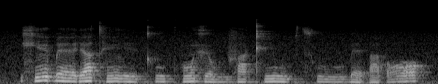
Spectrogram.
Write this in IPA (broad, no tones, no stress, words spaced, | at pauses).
xʲɛ̃ɓɛː ɾʲa tʰẽlɪː kʰu pʰõxʲɔwifa kʰĩwĩkt͡sʰu wuɓɛʔaʔɔː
